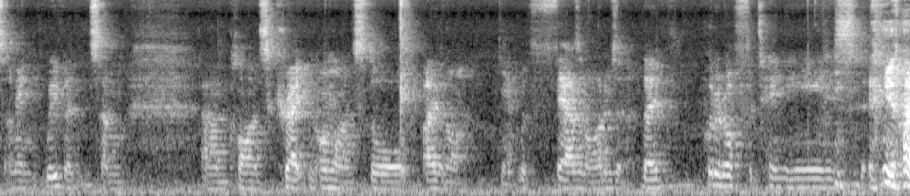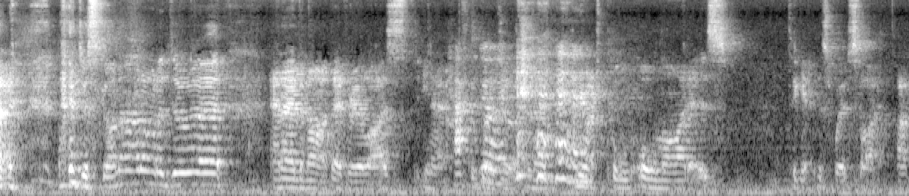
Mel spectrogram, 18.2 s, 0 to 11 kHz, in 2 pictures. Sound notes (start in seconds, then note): 4.0 snaps; 8.3 both laughing; 14.1 laughs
